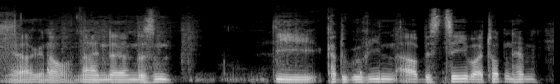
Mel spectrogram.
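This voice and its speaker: A man talks at a fairly slow pace and a fairly low pitch, with long, frequent pauses. His intonation is monotone and flat, and his loudness very even. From Münster, Westphalia. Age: 40s. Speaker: football fanzine writer. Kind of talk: casual chat. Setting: studio.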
